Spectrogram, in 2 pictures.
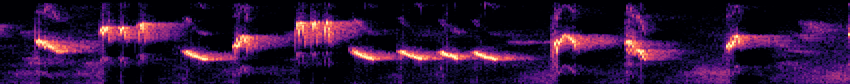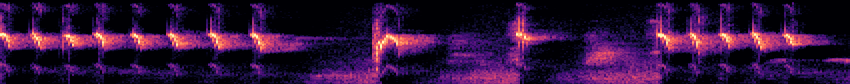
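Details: Male konin, the Mangrove whistler, in gacor 'tembakan' song used to excite other birds: descending whistled triplets, then quick runs of repeated high piping notes and scattered sharp chirps.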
